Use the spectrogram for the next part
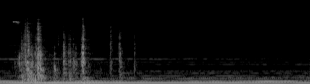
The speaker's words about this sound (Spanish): La puerta se abre.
